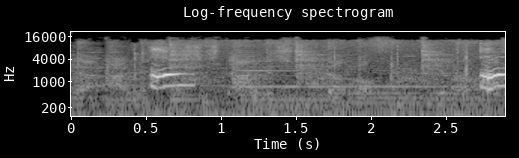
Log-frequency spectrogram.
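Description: A cat meows twice in a studio: one short, wavering meow near the start and another right at the end, with a low steady room hum in between.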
